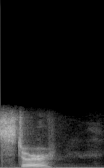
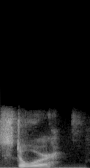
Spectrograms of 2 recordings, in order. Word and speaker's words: store: Here you said stir. Okay, give me an or sound. Store.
